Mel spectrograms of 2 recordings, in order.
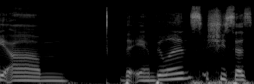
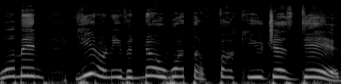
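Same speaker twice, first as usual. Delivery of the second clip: woman yelling, high-pitched outburst; 8 semitones higher, 4 dB quieter than usual. Telling the story, the speaker acts out Sharon yelling; imitating Sharon yelling. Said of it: "Sharon starts yelling about the U-Haul".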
